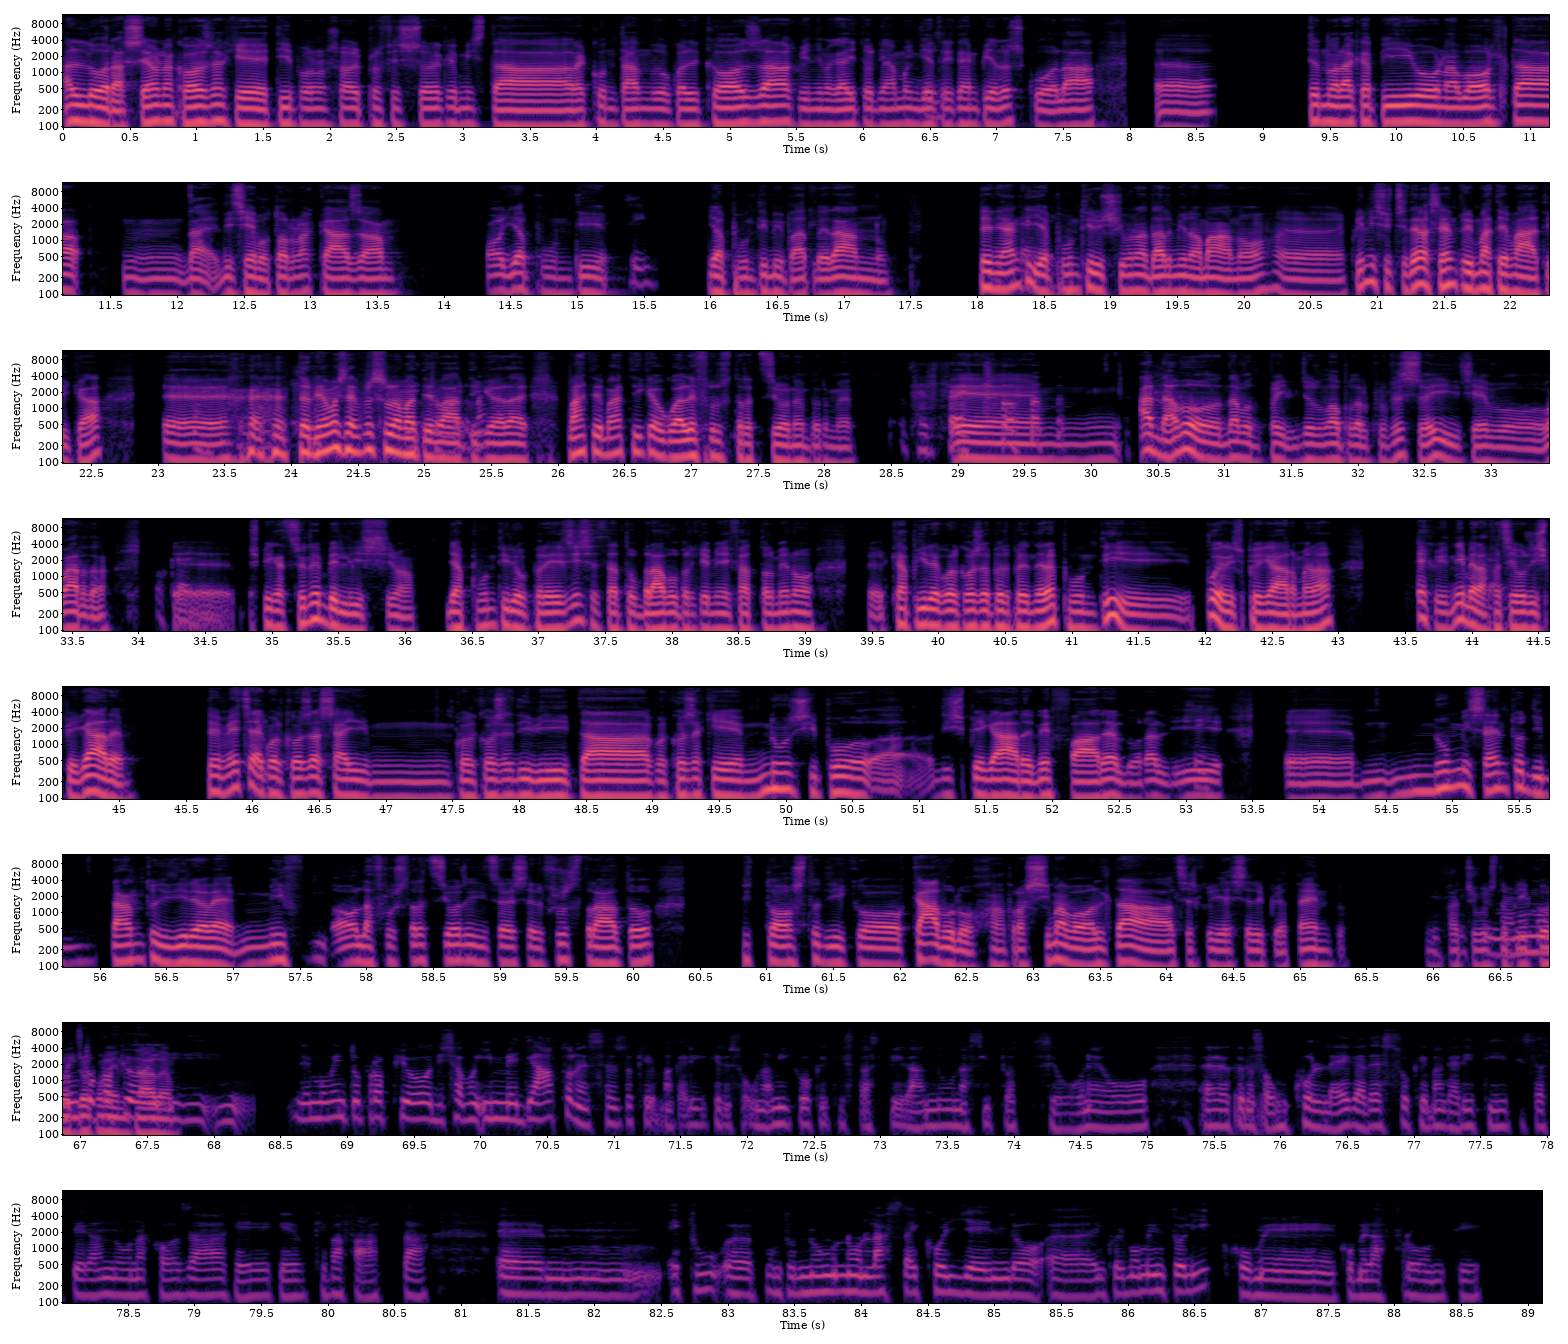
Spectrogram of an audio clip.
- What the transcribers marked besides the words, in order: chuckle; laughing while speaking: "Eccola lì"; chuckle; "andavo" said as "ndavo"; chuckle; tapping; "proprio" said as "propio"; "proprio" said as "propio"; other background noise
- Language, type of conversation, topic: Italian, podcast, Come affronti la frustrazione quando non capisci qualcosa?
